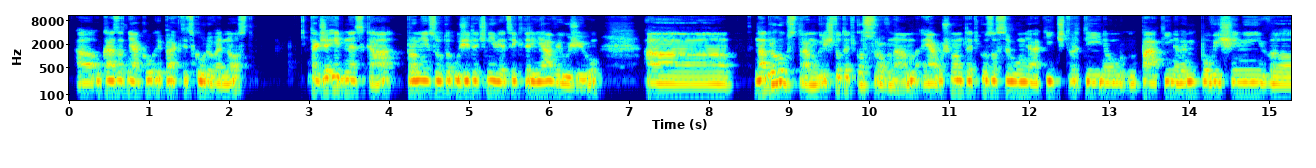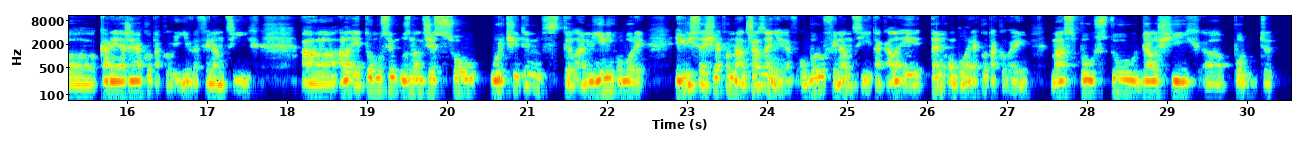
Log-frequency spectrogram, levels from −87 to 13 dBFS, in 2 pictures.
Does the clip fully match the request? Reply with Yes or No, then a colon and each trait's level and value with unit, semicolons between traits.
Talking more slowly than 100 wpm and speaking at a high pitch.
No: average, 145 wpm; high, 220 Hz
